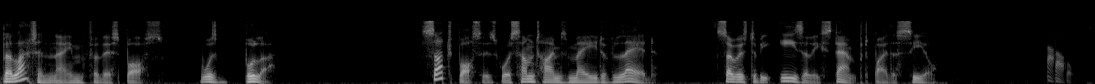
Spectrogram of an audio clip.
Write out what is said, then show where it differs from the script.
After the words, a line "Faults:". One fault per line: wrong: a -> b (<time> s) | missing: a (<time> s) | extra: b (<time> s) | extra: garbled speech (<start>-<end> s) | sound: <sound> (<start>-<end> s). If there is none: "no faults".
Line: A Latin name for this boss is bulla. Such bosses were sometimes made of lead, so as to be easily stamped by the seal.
The Latin name for this boss was bulla. Such bosses were sometimes made of lead, so as to be easily stamped by the seal.
Faults:
wrong: A -> The (0.0 s)
wrong: is -> was (2.0 s)
sound: chirp (10.5-10.7 s)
